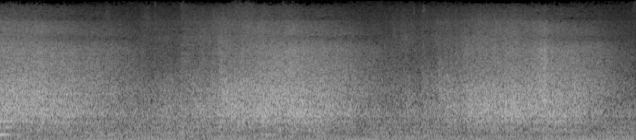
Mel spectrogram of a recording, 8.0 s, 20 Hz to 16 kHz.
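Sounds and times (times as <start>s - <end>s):
waves breaking on the seashore: 0.0s - 7.9s.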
